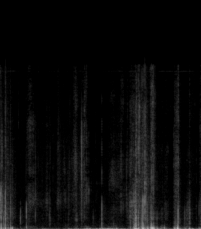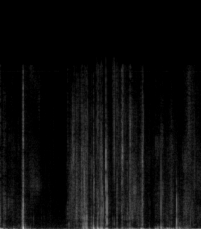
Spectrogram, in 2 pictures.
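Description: Hands crumple an orange-print beeswax-coated cotton food wrap, fingers squeezing and crinkling the sticky waxed fabric. Close, uneven bursts of crackling and crunching rise and fall, with sharp snaps and soft low thumps, pausing briefly near the middle before picking up again.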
